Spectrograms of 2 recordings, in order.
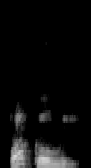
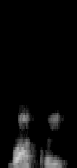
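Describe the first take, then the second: First: The word is said with three syllables. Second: The word is said with two syllables. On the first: "which is three syllables" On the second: "like I do, which is two syllables"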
